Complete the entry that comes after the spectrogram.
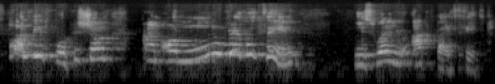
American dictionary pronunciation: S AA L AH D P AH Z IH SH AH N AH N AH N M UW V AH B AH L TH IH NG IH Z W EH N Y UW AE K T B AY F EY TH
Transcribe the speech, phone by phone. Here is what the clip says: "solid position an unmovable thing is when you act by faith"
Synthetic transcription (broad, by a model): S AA L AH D P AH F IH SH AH N AH N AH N UW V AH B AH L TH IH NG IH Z W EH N Y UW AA K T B AY F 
